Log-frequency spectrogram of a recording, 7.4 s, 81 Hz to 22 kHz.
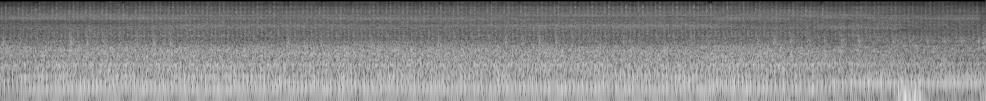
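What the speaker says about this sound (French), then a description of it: "il y a un bruit normal hein, de moteur" A Renault Twingo D7F engine idles close by, a constant low rumble with a faint mechanical clatter throughout.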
